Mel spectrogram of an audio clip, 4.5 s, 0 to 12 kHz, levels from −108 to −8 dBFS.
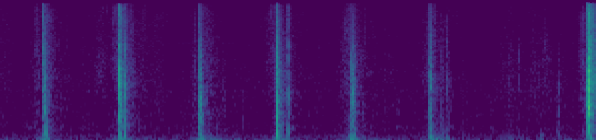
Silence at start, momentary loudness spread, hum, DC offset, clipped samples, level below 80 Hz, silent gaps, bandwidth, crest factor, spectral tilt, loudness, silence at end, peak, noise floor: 0.3 s; 16 LU; none; under 0.1%; under 0.1%; -80 dBFS; none; 11 kHz; 32 dB; -1.5 dB/octave; -60 LUFS; 0 s; -24 dBFS; under -90 dBFS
